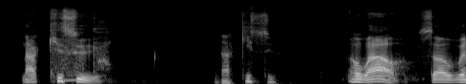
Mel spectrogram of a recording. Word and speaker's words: Narcissu: Oh, that's how you pronounce it. Narcissu. Narcissu.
